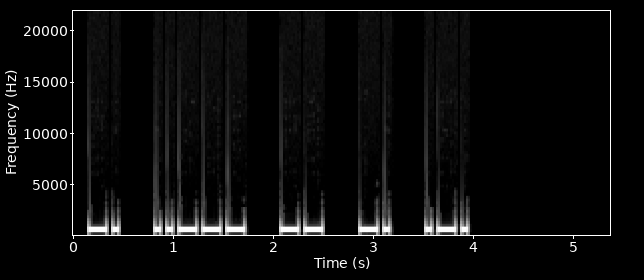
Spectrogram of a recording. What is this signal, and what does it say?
Morse code, heard as a keyed tone, about 20 wpm, spaced as for 15 wpm, 700 Hz. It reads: N2MNR
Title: 140 Lesson 23g - Letter f - Call Signs 20wpm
